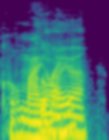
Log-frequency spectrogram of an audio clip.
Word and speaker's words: Courmayeur: Courmayeur.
